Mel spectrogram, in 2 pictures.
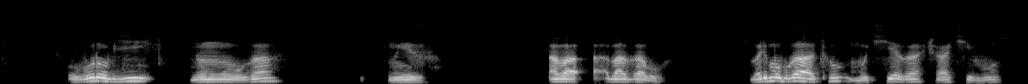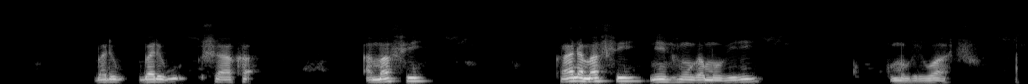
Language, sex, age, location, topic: Kinyarwanda, male, 50+, Musanze, agriculture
